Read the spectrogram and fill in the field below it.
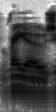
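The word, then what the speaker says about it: Rao's: It's pronounced rayos, you uncultured swine.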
